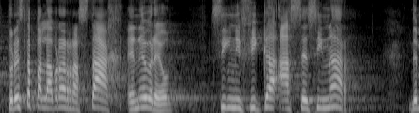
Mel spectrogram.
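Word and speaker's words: רצח: La palabra que se utiliza por matar es una palabra en hebreo que es rastaj. Se escribe rastash, pero se pronuncia rastaj.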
